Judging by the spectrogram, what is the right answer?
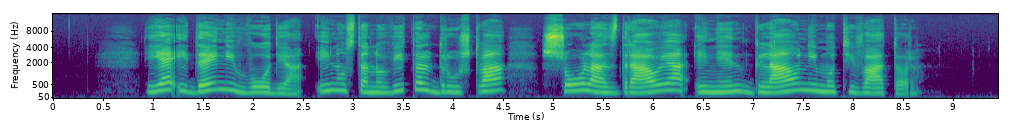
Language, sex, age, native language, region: Slovenian, female, 30-49, Slovenian, Central Slovenia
